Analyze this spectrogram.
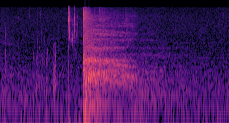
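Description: A man breathes out heavily near a microphone.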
